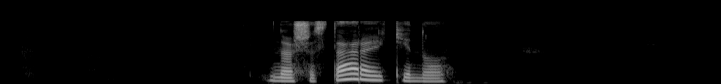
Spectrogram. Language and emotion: Russian, sad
